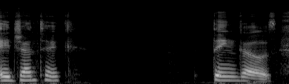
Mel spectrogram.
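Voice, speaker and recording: A woman speaks at a very slow pace. The recording is very clean, with a silent background and a dry, close sound with no echo. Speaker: livestream host reacting to a video. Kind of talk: casual livestream commentary.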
